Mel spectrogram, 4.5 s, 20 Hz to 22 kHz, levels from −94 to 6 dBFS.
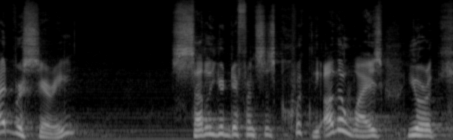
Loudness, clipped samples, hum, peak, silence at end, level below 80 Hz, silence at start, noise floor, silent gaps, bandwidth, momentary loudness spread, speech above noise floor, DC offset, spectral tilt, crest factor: -40 LUFS; under 0.1%; none; -22 dBFS; 0 s; -70 dBFS; 0 s; -67 dBFS; none; over 20 kHz; 10 LU; 27 dB; under 0.1%; -5 dB/octave; 18 dB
